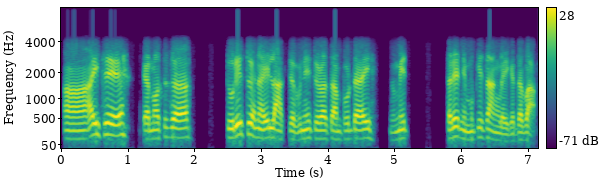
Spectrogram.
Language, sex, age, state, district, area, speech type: Manipuri, male, 30-45, Manipur, Churachandpur, rural, conversation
